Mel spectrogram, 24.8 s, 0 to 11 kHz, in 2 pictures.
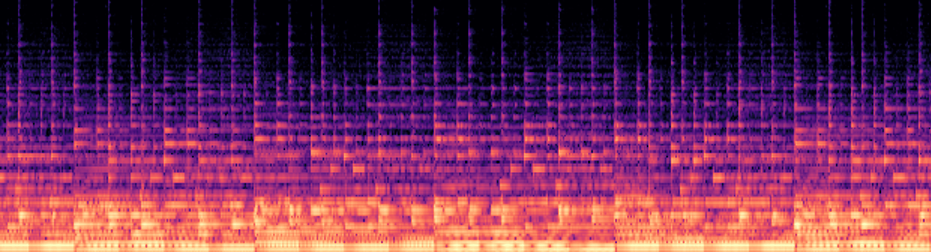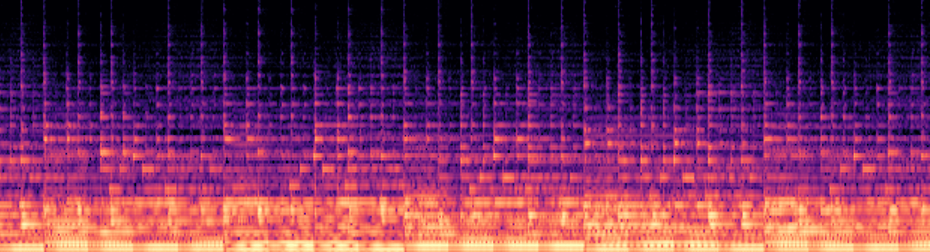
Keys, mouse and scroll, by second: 2.1 click, 2.3-5.5 drag, 8.1 click, 8.3-11.4 drag, 21.1 click.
